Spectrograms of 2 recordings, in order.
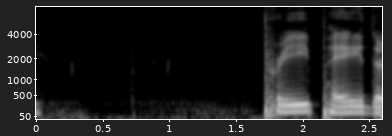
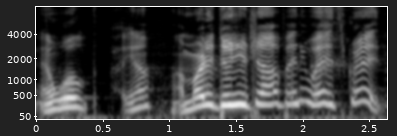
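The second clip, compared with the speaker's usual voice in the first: much higher and louder, fast, sarcasm boiling over; ranting on a tear; 13 semitones higher, 6 dB louder than usual. Retold or imitated. Venting at his old boss, high fast sarcastic outburst. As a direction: let the rant explode into a high, fast peak. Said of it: "we got [name] on a tear".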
